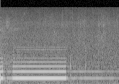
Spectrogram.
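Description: Ship's horn of the Manly ferry Freshwater sounding short, steady single-note blasts: the tail of one blast at the start, then a second blast about a second long. After the second blast a faint tone at the same pitch lingers.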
